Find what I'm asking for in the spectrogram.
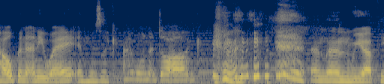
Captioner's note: laughs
